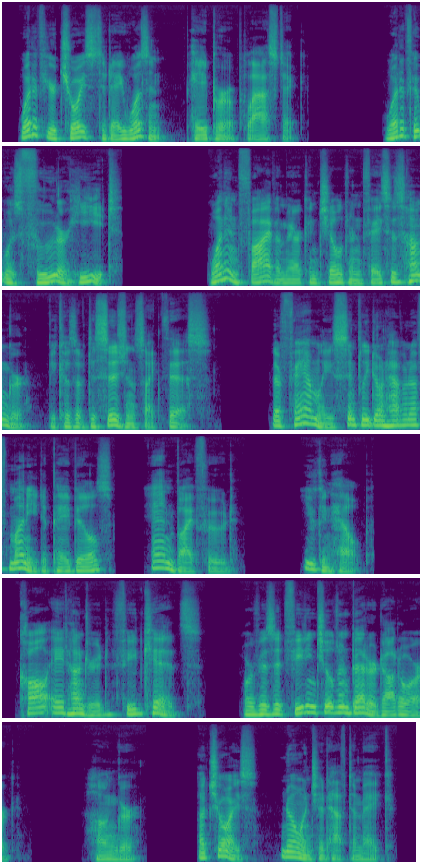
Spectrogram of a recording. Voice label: foreigner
